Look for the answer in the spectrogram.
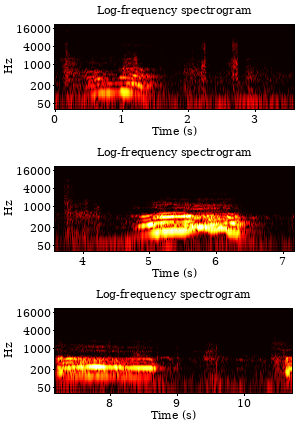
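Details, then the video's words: A raging cow getting out of its pen bellows three times, loud low groaning moos each lasting one to two seconds with long gaps, overlapped by men's voices calling out. "SAPI NGAMUK SEREM KELUAR KANDANG"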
